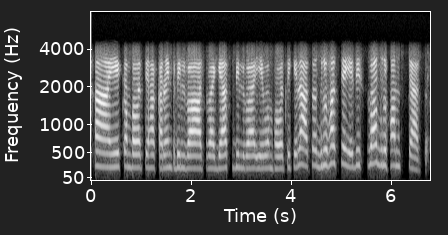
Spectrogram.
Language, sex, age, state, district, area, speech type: Sanskrit, female, 30-45, Karnataka, Bangalore Urban, urban, conversation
